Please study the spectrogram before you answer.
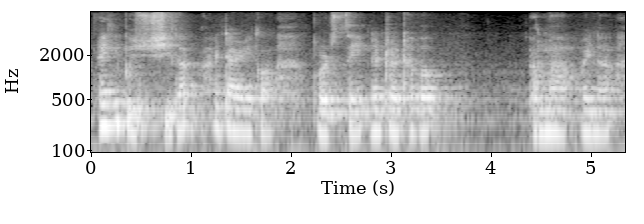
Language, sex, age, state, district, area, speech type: Manipuri, female, 45-60, Manipur, Imphal West, rural, spontaneous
